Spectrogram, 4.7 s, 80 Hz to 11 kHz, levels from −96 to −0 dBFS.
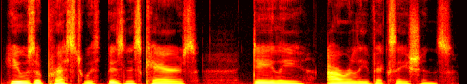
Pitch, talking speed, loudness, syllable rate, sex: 165 Hz, 115 wpm, -18 LUFS, 4.8 syllables/s, female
